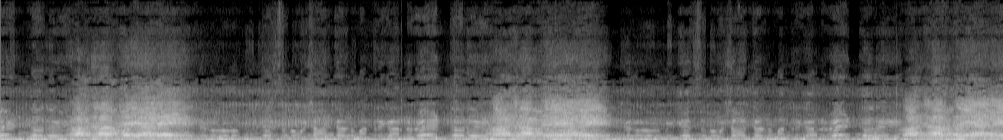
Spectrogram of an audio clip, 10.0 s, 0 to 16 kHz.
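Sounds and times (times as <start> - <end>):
steady low rumble: 0.0 - 10.0
crowd chanting in unison: 0.7 - 2.0, 4.9 - 6.1, 9.0 - 10.0.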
